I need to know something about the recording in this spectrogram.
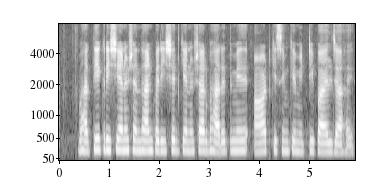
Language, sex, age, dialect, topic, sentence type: Magahi, female, 56-60, Southern, agriculture, statement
